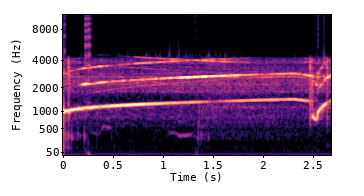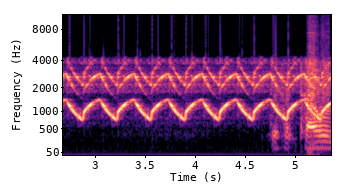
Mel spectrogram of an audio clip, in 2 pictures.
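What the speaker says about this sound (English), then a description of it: "it's the same siren that most builders use, four-tone siren" A four-tone police siren from a 1:24 scale custom Ford Interceptor Utility diecast model sounds alone: a long steady rising wail gives way to a fast rhythmic yelp, then a quick shift to another tone at the very end.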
